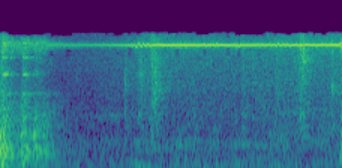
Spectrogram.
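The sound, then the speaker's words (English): A short burst of glassy clinking and clatter from a glass bottle of orange juice right at the start, fairly loud, then a steady low background hum with a faint high whine and no talking. “No, you can't hold it down. It's a glass bottle.”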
